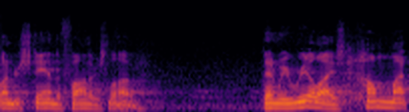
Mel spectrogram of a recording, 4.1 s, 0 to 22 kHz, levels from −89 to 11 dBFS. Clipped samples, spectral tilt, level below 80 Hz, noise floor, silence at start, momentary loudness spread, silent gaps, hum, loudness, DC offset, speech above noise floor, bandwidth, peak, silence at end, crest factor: under 0.1%; -8 dB/octave; -74 dBFS; -65 dBFS; 0 s; 9 LU; none; none; -33 LUFS; under 0.1%; 33 dB; 10 kHz; -16 dBFS; 0 s; 18 dB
